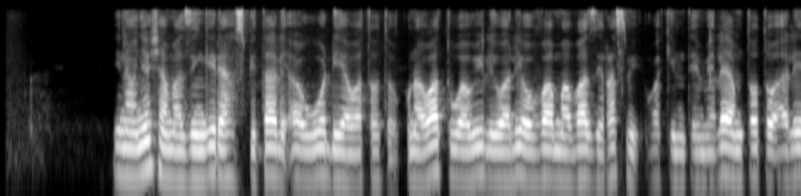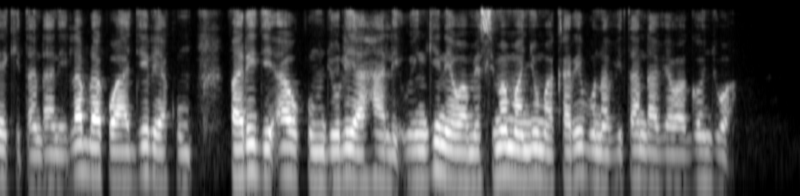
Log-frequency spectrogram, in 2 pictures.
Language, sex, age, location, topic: Swahili, male, 25-35, Wajir, health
